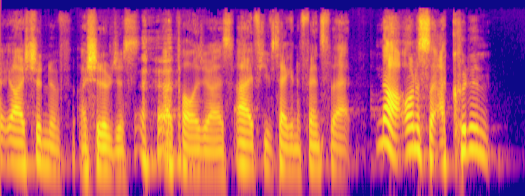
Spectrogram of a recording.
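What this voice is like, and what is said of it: Usual voice. Nothing is said of it.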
